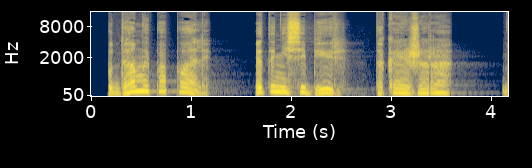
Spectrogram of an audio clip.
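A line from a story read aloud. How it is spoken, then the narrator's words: Sighing. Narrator (Russian): вздохнула она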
